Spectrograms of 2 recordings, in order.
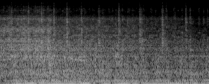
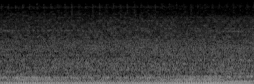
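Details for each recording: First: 1980s Jaguar XJ40 whose old engine ran about 50 km without a fan belt and severely overheated: rough running with uneven puffs and chuffs, no steady beat; owner suspects a bad head gasket, later swapped out. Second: $200 Jaguar with a freshly swapped engine: catches and settles into a steady, even low idle with no knocks or misses, oil pressure rising on the gauge, not charging. Normal idle.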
